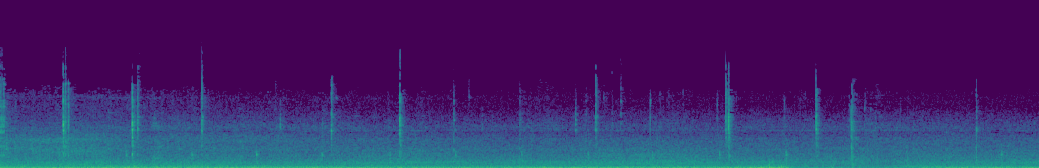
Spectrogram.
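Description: A hydraulic floor jack is being pumped to lift a van, giving scattered sharp metallic clicks about every half second to one second. Under them runs a steady low vehicle-engine hum that drops away about eight seconds in.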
